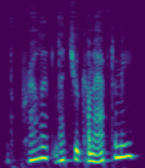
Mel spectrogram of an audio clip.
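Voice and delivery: high-pitched astonished question. A narrator's reading. Captive asks her rescuer about the prelate, astonished. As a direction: ask it in high-voiced disbelief. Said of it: "Janet blinked in astonishment".

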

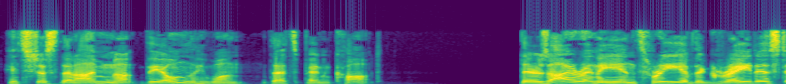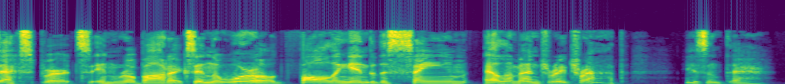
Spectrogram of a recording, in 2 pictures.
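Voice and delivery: high and strained, fading on the last words. A narrator's reading. Calvin tells the men they are caught, voice fading. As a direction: start high, let it fade at the end. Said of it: "Her voice faded".

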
